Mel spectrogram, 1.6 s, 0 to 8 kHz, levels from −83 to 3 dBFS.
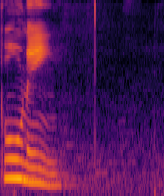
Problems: constant background noise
